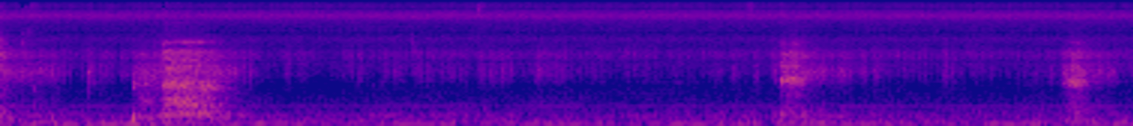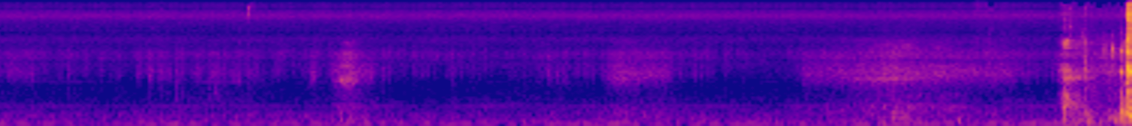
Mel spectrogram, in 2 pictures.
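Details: An adult male gives brief, quiet nasal bursts and sniffs in a small room, ending with a sharper, louder sneeze.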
